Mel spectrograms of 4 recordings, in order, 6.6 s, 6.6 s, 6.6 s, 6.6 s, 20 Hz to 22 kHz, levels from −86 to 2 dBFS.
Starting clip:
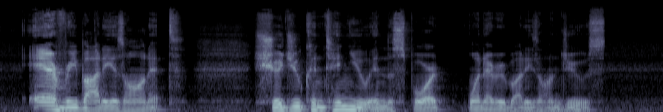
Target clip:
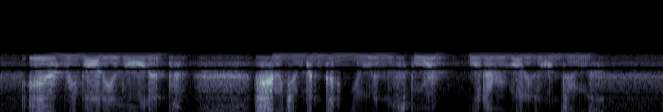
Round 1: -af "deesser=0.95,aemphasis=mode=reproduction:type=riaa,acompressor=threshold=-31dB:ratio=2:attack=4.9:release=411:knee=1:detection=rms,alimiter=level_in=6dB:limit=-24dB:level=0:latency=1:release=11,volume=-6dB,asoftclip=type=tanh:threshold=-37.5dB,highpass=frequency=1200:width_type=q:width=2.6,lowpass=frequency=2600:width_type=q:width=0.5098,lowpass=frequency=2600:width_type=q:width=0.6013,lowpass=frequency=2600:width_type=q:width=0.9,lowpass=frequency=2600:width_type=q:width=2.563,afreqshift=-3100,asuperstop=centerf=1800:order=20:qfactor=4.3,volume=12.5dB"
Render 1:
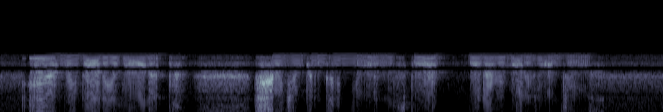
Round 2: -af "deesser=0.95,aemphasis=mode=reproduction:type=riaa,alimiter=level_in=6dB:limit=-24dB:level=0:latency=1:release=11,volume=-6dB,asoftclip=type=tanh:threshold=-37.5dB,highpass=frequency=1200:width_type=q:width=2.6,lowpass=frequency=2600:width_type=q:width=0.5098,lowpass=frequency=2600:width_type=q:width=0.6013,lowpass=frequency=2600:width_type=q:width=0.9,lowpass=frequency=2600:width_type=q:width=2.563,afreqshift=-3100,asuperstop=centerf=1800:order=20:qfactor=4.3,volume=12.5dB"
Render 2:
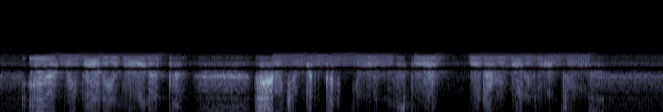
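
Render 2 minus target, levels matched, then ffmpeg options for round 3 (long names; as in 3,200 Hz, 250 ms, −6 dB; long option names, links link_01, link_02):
soft clipping: distortion +9 dB
-af "deesser=0.95,aemphasis=mode=reproduction:type=riaa,alimiter=level_in=6dB:limit=-24dB:level=0:latency=1:release=11,volume=-6dB,asoftclip=type=tanh:threshold=-30.5dB,highpass=frequency=1200:width_type=q:width=2.6,lowpass=frequency=2600:width_type=q:width=0.5098,lowpass=frequency=2600:width_type=q:width=0.6013,lowpass=frequency=2600:width_type=q:width=0.9,lowpass=frequency=2600:width_type=q:width=2.563,afreqshift=-3100,asuperstop=centerf=1800:order=20:qfactor=4.3,volume=12.5dB"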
